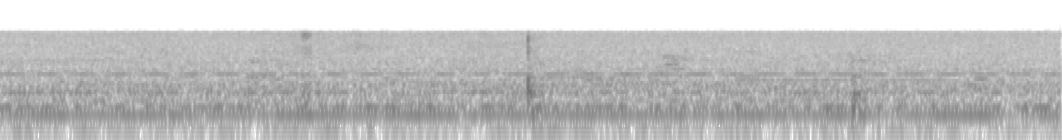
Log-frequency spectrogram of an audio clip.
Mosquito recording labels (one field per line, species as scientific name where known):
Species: Anopheles gambiae s.s.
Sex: female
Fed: unfed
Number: one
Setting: insect culture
